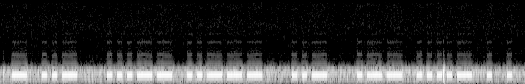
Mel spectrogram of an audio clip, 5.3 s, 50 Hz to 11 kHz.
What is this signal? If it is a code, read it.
Morse code, heard as a keyed tone, about 24 wpm, 400 Hz. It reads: TU 32 U W4EE
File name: contests / CW-SS-k5tr- -2200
